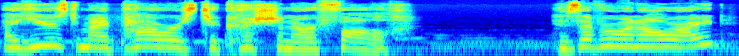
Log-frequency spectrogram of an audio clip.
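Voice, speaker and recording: Casting: actress as resolute young dream-eater, highish voice, earnest and measured, anime game delivery, music beneath. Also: female voice, natural voice. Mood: grave, explaining. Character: composed, resolute young female dream-eating guardian. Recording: music behind the voice.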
